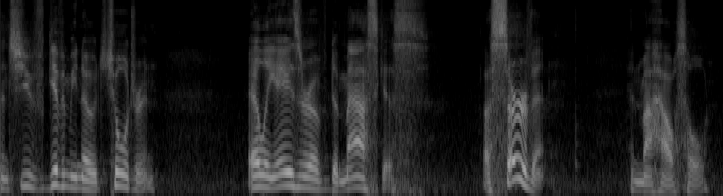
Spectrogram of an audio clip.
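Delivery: deeply disappointed, lamenting voice. Acting out Abram's reply to God's promise: Abram's disappointed voice. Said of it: "hear the disappointment in Abram's voice".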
